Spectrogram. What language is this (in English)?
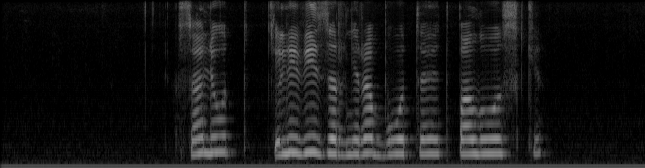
Russian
